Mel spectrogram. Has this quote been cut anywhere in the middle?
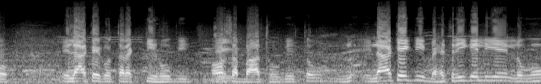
no; 0 cuts

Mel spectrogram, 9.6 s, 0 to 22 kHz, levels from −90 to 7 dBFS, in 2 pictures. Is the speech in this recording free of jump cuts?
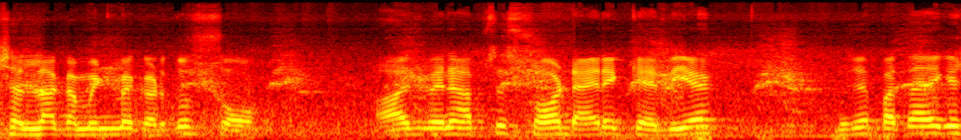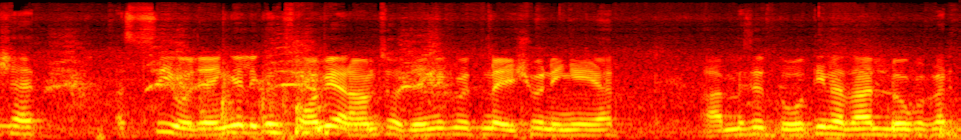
yes; 0 cuts

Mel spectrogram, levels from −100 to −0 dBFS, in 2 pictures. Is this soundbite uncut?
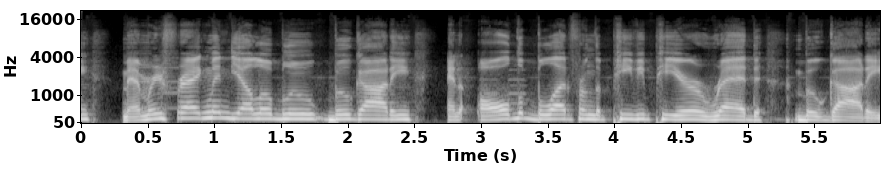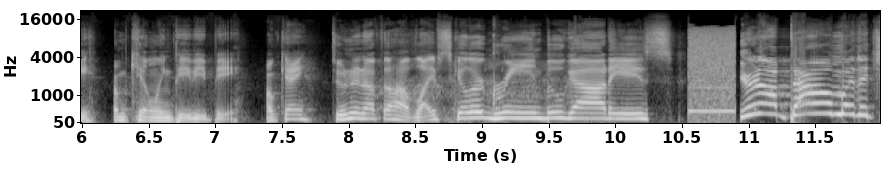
no; 1 cut; at 10.8 s

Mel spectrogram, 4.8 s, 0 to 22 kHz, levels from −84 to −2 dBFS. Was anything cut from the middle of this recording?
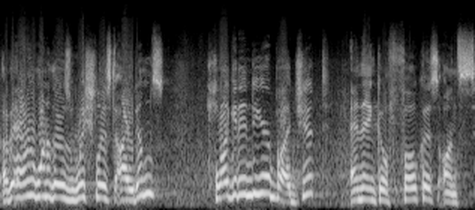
yes; 1 cut; at 3.3 s

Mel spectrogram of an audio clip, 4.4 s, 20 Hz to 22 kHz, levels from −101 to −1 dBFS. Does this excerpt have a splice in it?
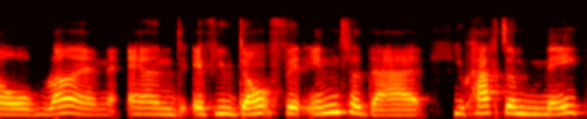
no; 0 cuts

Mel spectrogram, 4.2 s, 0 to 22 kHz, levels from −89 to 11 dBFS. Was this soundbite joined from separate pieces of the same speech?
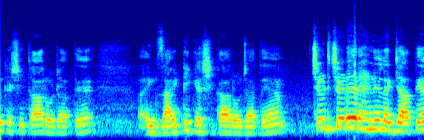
yes; 1 cut; at 3.0 s

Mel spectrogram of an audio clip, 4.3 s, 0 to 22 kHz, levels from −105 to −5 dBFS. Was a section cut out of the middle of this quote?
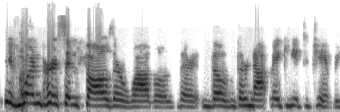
no; 0 cuts

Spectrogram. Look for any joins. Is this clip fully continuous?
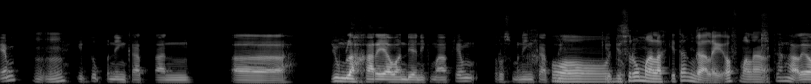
yes; 0 cuts

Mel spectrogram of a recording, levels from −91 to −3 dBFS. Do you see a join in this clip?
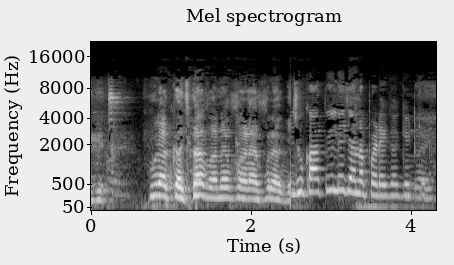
yes; 1 cut; at 2.5 s

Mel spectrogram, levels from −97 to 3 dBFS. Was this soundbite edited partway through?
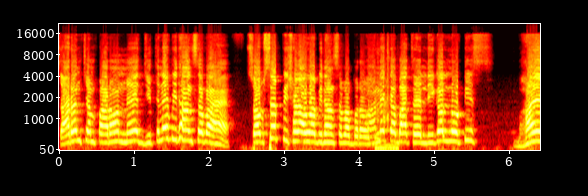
yes; 1 cut; at 4.2 s

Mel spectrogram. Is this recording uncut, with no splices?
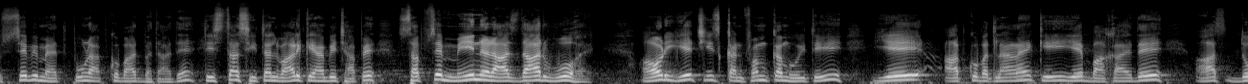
yes; 0 cuts

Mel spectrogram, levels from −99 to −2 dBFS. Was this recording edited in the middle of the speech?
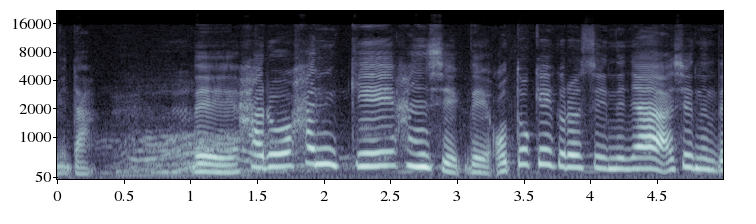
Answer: no; 0 cuts

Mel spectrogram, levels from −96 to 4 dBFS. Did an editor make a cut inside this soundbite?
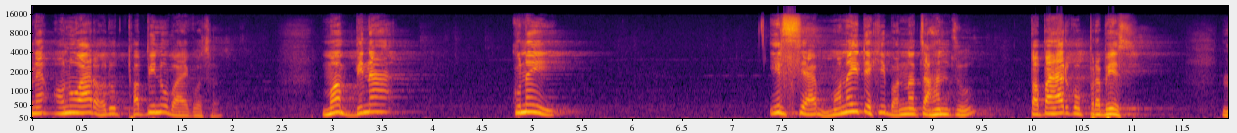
no; 0 cuts

